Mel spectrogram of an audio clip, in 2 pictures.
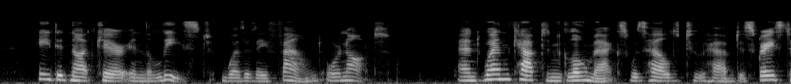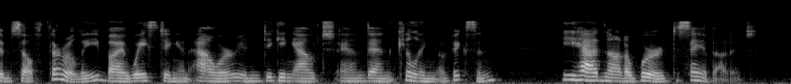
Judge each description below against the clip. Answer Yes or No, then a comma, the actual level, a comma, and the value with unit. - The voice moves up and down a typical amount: Yes, average, 4.5 semitones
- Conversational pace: Yes, average, 165 wpm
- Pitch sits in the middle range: Yes, medium, 160 Hz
